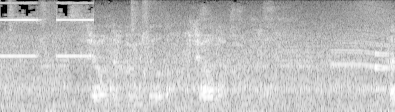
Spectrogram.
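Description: A level crossing bell rings rapidly.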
